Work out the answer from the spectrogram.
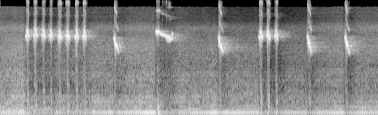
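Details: Konin delivering a fast burst of about eight clicking high notes, then a scattering of sharp slurred chirps; its song is meant to provoke other birds. A faint low hum runs throughout.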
